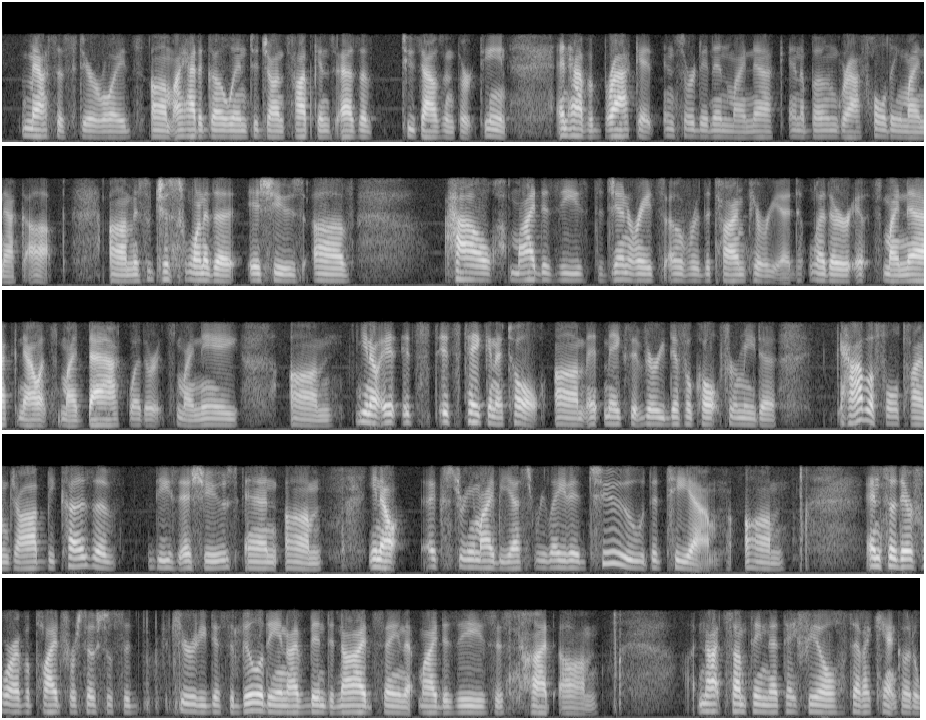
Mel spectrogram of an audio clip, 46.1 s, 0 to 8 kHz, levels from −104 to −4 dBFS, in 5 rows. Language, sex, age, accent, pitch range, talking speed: English, female, 40-59, American, 125-150 Hz, 160 wpm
